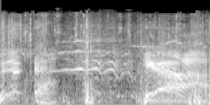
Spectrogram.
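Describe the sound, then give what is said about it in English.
A big hybrid stallion whinnies loudly with a wavering, shaky neigh while hooves clip-clop beneath it, the whinny swelling stronger toward the end. “Jed Biscuit Haverston flew around in the saddle of his big hybrid stallion like a buoy in a hurricane”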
